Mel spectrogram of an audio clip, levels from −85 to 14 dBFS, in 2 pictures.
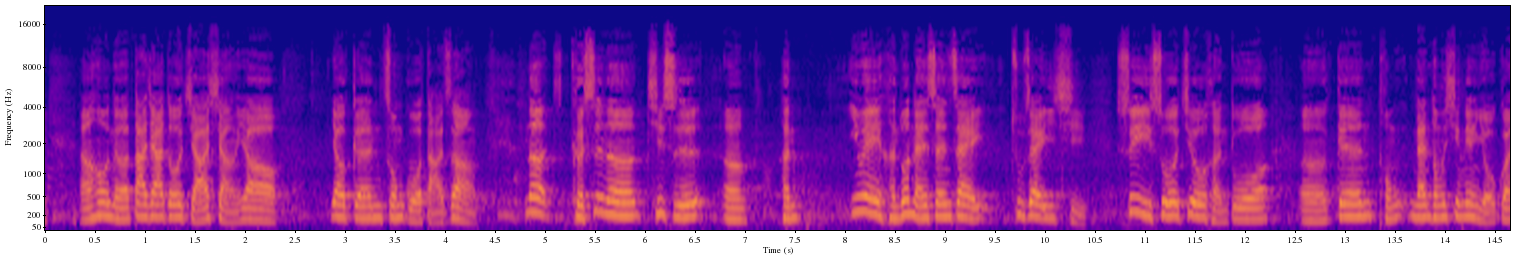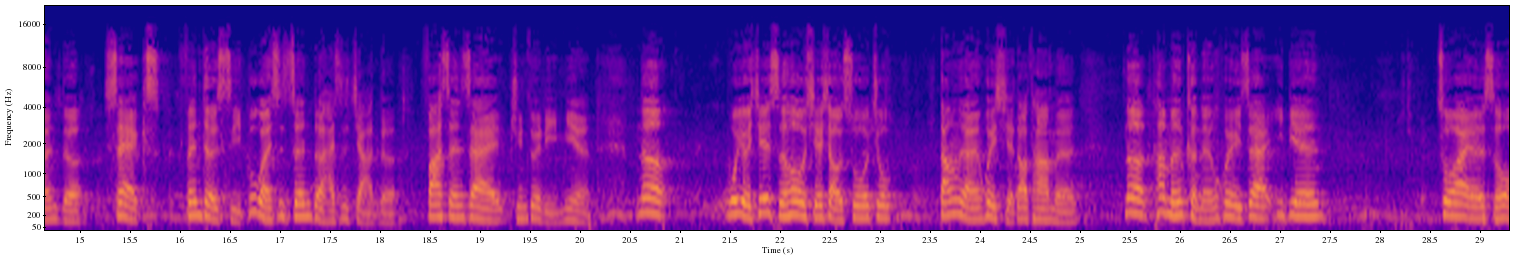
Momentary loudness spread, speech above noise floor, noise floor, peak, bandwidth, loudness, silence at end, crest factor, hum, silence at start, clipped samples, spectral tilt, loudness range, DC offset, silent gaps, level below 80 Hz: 11 LU; 24 dB; -46 dBFS; -6 dBFS; 15.5 kHz; -23 LUFS; 0 s; 18 dB; none; 0.1 s; under 0.1%; -4.5 dB/octave; 3 LU; under 0.1%; none; -66 dBFS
